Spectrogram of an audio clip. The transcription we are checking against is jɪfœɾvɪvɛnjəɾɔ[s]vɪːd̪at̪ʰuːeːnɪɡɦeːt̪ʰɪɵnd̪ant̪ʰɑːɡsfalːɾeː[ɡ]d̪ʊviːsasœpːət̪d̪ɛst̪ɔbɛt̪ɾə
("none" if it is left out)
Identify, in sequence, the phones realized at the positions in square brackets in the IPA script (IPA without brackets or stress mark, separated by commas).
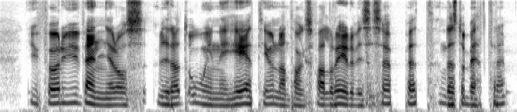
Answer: s, none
